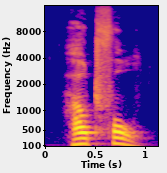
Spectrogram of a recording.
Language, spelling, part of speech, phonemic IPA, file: Dutch, houdt vol, verb, /ˈhɑut ˈvɔl/, Nl-houdt vol.ogg
- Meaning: inflection of volhouden: 1. second/third-person singular present indicative 2. plural imperative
